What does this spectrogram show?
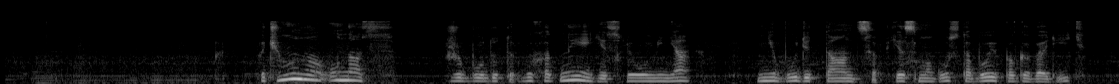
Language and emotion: Russian, sad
